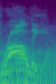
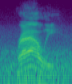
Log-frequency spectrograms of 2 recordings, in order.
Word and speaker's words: Raleigh: It's pronounced Raleigh. Rally. Rally. Raleigh.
